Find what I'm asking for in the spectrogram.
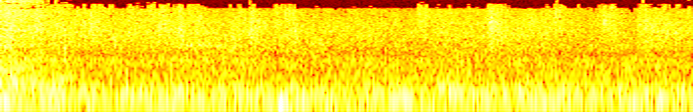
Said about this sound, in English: One of my favorite sounds. Bible pages turning.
